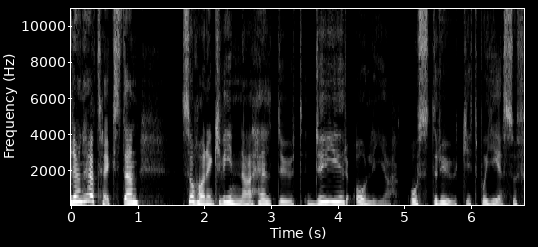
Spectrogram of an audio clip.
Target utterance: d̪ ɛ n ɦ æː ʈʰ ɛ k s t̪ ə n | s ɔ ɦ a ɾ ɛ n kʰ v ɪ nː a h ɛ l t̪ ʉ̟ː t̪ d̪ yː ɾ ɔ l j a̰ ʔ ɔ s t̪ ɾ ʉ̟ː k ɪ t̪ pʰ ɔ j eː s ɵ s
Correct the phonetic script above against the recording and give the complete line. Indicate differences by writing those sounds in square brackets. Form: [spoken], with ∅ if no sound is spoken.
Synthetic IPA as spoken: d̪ ɛ n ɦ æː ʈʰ ɛ k s t̪ ə n | s ɔ ɦ a ɾ ɛ n kʰ v ɪ nː a h ɛ l t̪ ʉ̟ː t̪ d̪ yː ɾ ɔ l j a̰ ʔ ɔ s t̪ ɾ ʉ̟ː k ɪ t̪ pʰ ɔ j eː s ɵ [f]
